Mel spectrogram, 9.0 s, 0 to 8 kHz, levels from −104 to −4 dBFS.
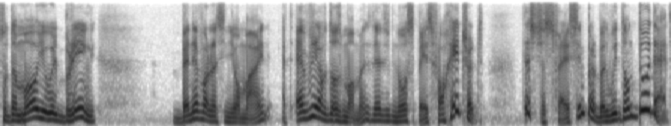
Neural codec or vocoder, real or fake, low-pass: vocoder, 44.1 kHz, 128 mel bands every 256 samples, BigVGAN v2; fake; 7.2 kHz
